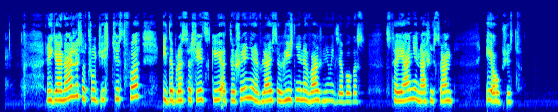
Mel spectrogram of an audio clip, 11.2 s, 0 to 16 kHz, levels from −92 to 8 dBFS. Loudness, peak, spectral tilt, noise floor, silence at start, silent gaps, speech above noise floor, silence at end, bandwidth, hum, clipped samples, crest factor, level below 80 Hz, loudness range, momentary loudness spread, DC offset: -20 LUFS; -2 dBFS; -2.5 dB/octave; -77 dBFS; 0.45 s; none; 57 dB; 0.95 s; 11.5 kHz; none; under 0.1%; 20 dB; -80 dBFS; 3 LU; 12 LU; under 0.1%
